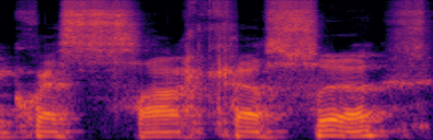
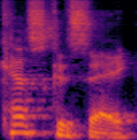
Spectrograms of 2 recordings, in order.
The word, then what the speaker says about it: qu'est-ce que c'est: I was not saying it correctly. My qu'est-ce que c'est was wrong. It's just qu'est-ce que c'est.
